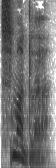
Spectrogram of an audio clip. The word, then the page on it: smuggler: British English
